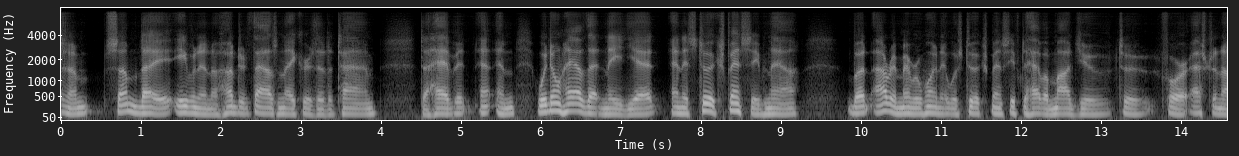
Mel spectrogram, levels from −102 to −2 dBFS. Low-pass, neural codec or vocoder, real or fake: 7.2 kHz; codec, 16 kHz, about 1 kbps, DyCAST, with the encoder's durations; fake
